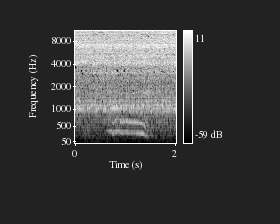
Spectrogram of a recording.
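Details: Contra-angle handpiece at 1500 rpm, torque 40, with irrigation, inserting an orthodontic micro-implant in the midpalatal area at 90 degrees to the palate; brief whirring motor tone rising then dropping off over hiss, then stopping.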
